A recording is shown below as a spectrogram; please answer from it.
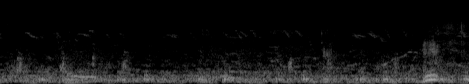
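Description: A large female pigeon of Netherlands origin coos softly in a quiet setting, giving low, faint murmurs, with light chirps from other birds around it.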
